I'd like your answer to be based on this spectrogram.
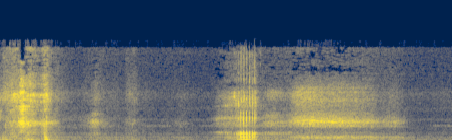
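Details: Child imitating daddy's snoring: breathy snorts and a hissing, whistly breath, not real sleep snoring; imitated snoring.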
